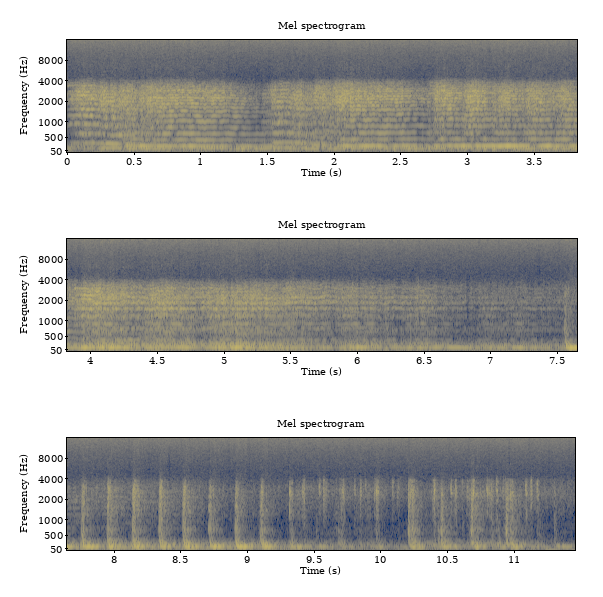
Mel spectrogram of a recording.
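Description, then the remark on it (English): A rapid series of loud, sharp knocks pounds on a door in an uneven burst, following several seconds of sustained, droning musical tones with no one speaking. “Hammered on the door in vain.”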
